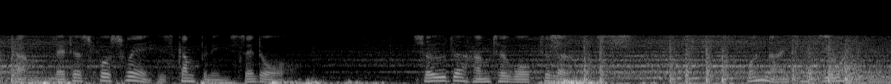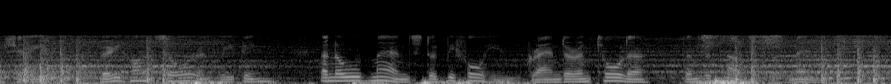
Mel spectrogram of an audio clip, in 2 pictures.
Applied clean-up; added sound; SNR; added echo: none; Train; -4 dB; none.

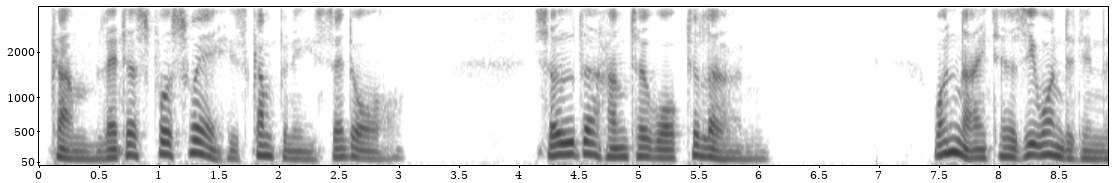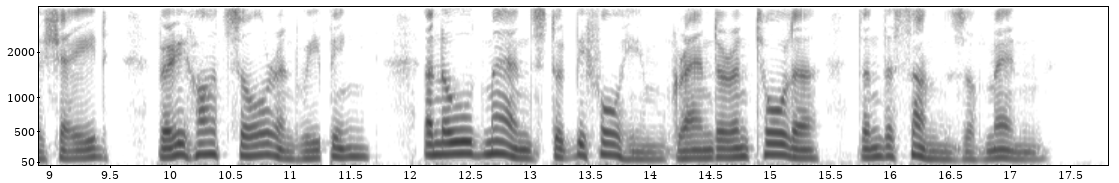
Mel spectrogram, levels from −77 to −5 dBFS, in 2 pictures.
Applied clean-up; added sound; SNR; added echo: none; none; none; none.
